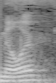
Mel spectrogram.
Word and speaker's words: Miller: My name is Jaden Miller. J-A-D-E-N. M-I-L-L-E-R.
